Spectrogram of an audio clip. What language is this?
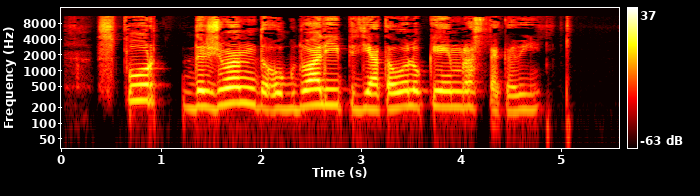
Pashto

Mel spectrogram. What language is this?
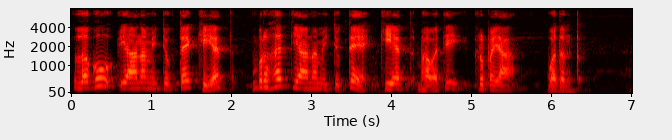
Sanskrit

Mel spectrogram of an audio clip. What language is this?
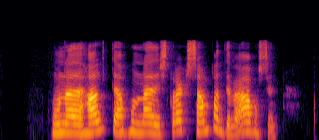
Icelandic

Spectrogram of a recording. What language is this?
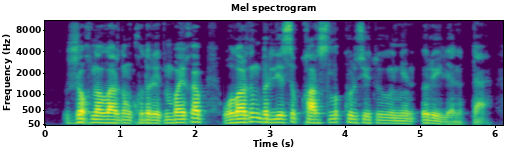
Kazakh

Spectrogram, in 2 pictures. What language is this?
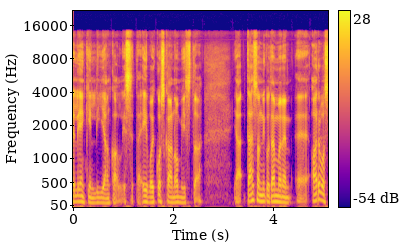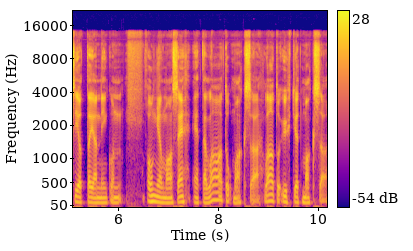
Finnish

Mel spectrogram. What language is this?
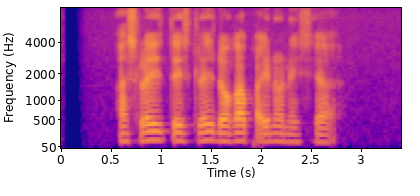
Sundanese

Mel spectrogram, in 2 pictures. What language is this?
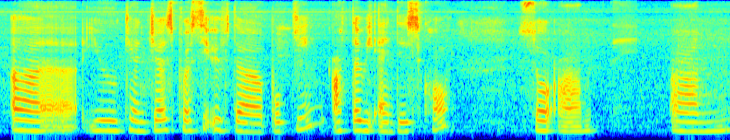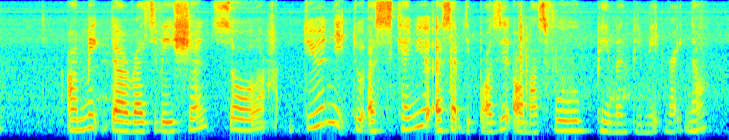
English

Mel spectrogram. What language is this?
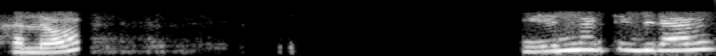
Kannada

